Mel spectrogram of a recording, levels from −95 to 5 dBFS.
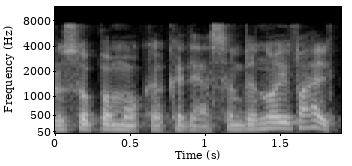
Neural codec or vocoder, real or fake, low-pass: none; real; 7.2 kHz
